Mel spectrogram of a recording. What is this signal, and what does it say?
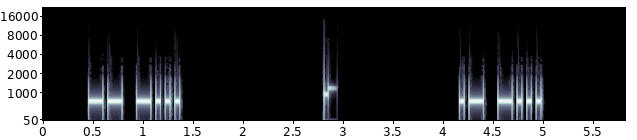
Morse code, heard as a keyed tone, about 25 wpm, 700 Hz. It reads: MB AB
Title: Canadian Provinces and Territories 25wpm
